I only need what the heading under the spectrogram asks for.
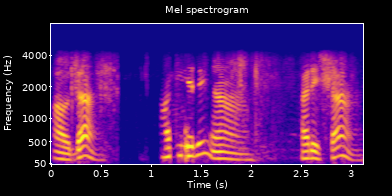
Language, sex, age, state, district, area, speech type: Kannada, male, 18-30, Karnataka, Chitradurga, rural, conversation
